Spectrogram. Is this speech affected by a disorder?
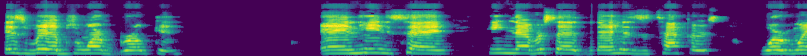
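Yes: cerebral palsy; uses a wheelchair.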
